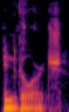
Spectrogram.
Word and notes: engorge: American English

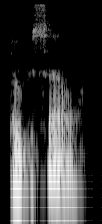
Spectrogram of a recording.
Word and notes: oversell: British English

